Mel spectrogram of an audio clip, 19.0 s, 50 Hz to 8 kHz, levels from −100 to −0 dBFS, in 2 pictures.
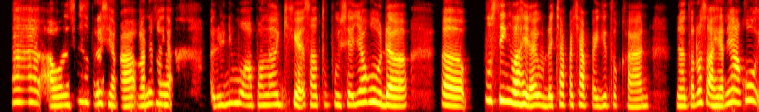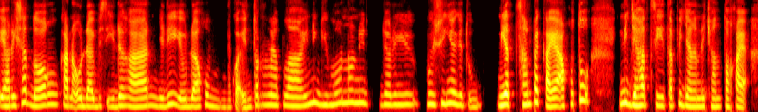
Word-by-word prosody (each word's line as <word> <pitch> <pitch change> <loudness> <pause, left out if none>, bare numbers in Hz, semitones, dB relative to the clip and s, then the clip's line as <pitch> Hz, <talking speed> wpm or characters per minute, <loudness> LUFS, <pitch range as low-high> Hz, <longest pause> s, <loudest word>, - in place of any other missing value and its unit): Nah 325 0 -2 0.2
awalnya 240 +3 +1
sih 345 - -9
stres 285 0 -3
ya - - 0
Kak 225 +1 +2
karena 245 +5 0
kayak, 265 -2 -1 0.5
aduh 235 +2 -6
ini 285 - -5
mau 275 -4 -1
apalagi 255 +1 -3
kayak 265 - +4
1 245 +1 -4
puisi 260 0 -6
aja 310 - 0
aku 330 -3 +3
udah, 235 -3 +5 0.4
eee, 230 -4 +5 0.2
pusing 370 -1 +4
lah 280 -1 +8
ya 255 -3 +5
udah 240 0 0
capek-capek 255 -3 -1
gitu 245 +1 -10
kan, 205 -2 -2 0.4
nah 230 - 0
terus 300 +6 -1
akhirnya 260 +8 +3
aku 370 +3 -1
ya 230 - +2
riset 255 +5 -1
dong 245 +4 +1
karena 235 -2 +2
udah 220 -1 0
habis 215 +1 -8
ide 210 +4 -1
kan, 215 0 +2
jadi 215 +4 -2
ya - - +1
udah 210 0 +1
aku 260 - -3 0.3
buka 195 - -4
internetlah 245 +3 -2
ini 285 - -1
gimana 280 +5 -2
nih 310 -1 -3 0.2
nyari 265 0 -3 0.2
puisinya 290 +2 0
gitu, 200 -5 -7 0.3
niat 265 +1 +8
sampai 270 +5 +2
kayak 220 0 +6
aku 280 - -5
tuh 380 - +4 0.4
ini 305 - +4
jahat 250 -1 +5
sih 240 - -1
tapi 230 +4 -4
jangan 215 -2 +2
dicontoh 215 0 -4
kayak, - - +3
250 Hz, 195 wpm, -23 LUFS, 230-275 Hz, 0.5 s, lah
